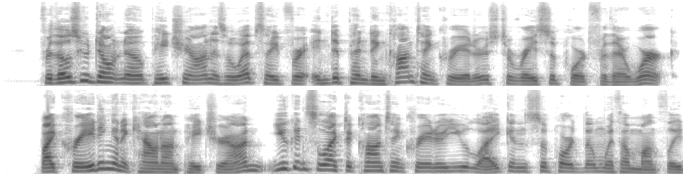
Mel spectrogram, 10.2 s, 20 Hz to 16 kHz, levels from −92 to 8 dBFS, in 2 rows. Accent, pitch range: American, 125-180 Hz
